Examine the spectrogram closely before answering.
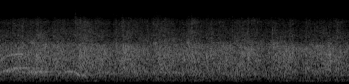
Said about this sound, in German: Deswegen nochmal erstmal ein Applaus für unsere Neuesten, für die Pfälzer. Mal Applaus für die Pfälzer.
